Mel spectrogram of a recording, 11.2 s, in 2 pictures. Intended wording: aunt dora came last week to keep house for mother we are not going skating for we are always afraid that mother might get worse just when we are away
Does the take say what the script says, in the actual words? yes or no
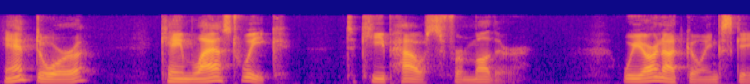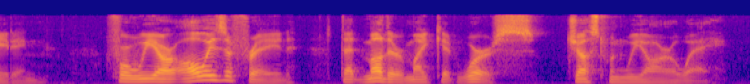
yes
